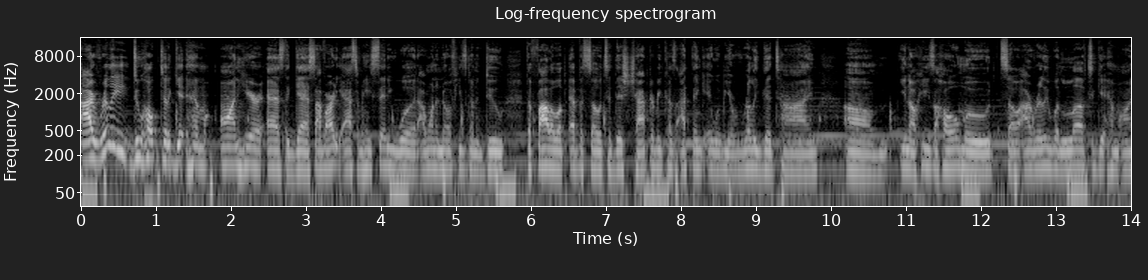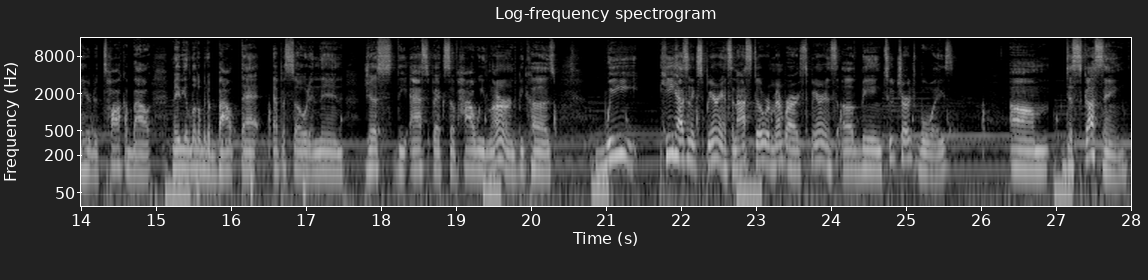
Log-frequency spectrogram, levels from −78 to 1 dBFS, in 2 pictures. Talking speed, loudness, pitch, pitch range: 215 wpm, -28 LUFS, 120 Hz, 110-125 Hz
